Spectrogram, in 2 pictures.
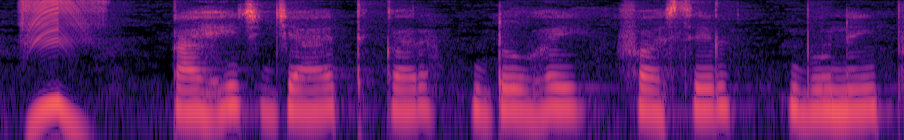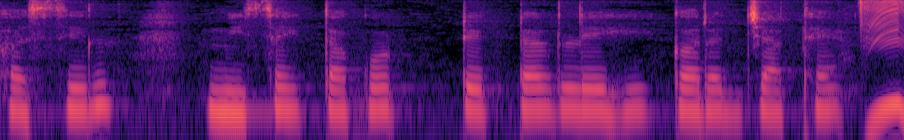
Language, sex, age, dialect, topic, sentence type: Chhattisgarhi, female, 25-30, Northern/Bhandar, agriculture, statement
